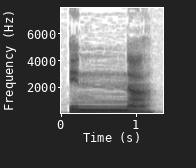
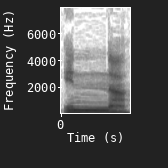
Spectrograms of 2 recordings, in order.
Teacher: going to do this germination which means we've got to effectively merge the two noons together and hold it for a little bit · you pronounce the first noon sakin, and then the sound of the second noon comes directly out without taking a pause or breaking the sound. So it'll be inna. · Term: gemination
